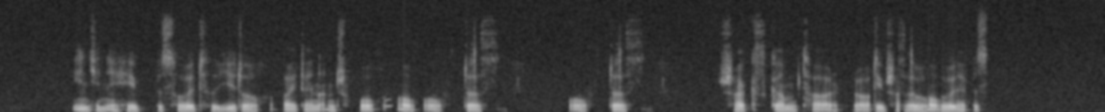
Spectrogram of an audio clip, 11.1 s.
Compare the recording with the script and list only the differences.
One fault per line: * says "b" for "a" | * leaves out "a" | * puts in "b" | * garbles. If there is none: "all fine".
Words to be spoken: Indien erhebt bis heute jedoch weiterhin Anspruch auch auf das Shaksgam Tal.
* puts in "auf das"
* garbles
